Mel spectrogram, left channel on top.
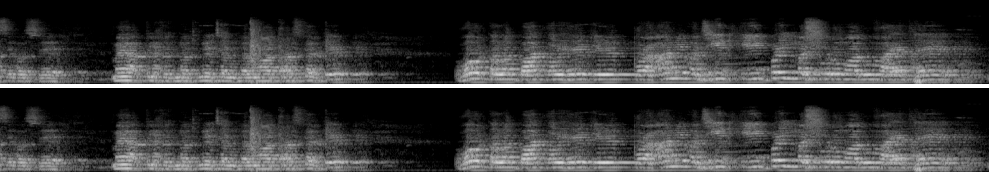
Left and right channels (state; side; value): identical; both; correlation 1.00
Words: سے میں آپ کی خدمت میں چند کلمات عرض کر کے غور طلب بات یہ ہے کہ قرآن مجید کی بڑی مشہور و معروف آیت ہے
